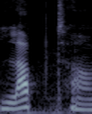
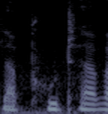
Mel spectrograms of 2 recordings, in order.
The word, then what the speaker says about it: Laputa: Das Ist doch Lapta und nicht Laputa, weil Laputa ja.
